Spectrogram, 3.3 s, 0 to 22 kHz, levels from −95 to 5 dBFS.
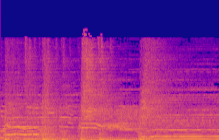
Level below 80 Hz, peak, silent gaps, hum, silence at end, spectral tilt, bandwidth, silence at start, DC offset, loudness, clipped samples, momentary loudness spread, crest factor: -36 dBFS; -10 dBFS; none; none; 0 s; -3.5 dB/octave; 17 kHz; 0 s; under 0.1%; -23 LUFS; under 0.1%; 4 LU; 14 dB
